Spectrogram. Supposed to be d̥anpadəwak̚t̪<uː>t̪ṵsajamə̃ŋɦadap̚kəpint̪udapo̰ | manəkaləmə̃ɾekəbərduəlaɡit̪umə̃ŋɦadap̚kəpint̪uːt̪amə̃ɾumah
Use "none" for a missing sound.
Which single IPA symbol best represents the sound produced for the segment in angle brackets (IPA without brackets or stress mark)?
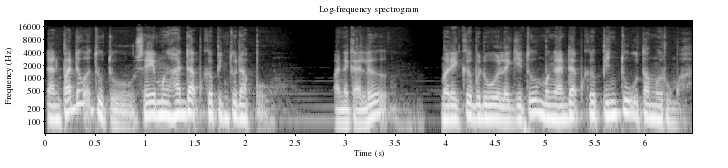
u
